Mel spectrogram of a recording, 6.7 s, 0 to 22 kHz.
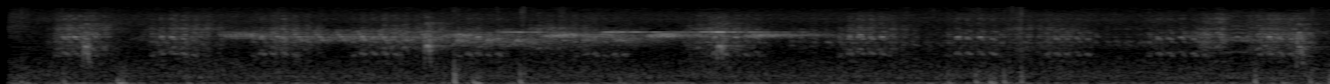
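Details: Woodpecker nestlings in a tree-hole nest at Blachownia, Poland, on 23 May 2019, give a constant, high, raspy chorus with quick repeated chirps about four per second, against faint background noise.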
